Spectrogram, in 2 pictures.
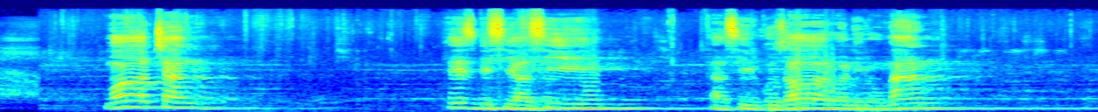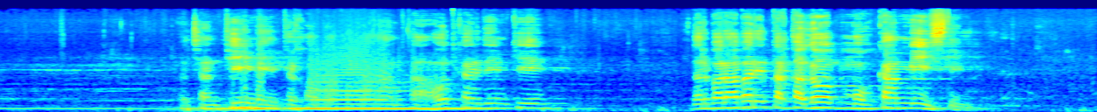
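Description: An elderly man speaks forcefully through a loudspeaker system, his voice echoing outdoors.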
